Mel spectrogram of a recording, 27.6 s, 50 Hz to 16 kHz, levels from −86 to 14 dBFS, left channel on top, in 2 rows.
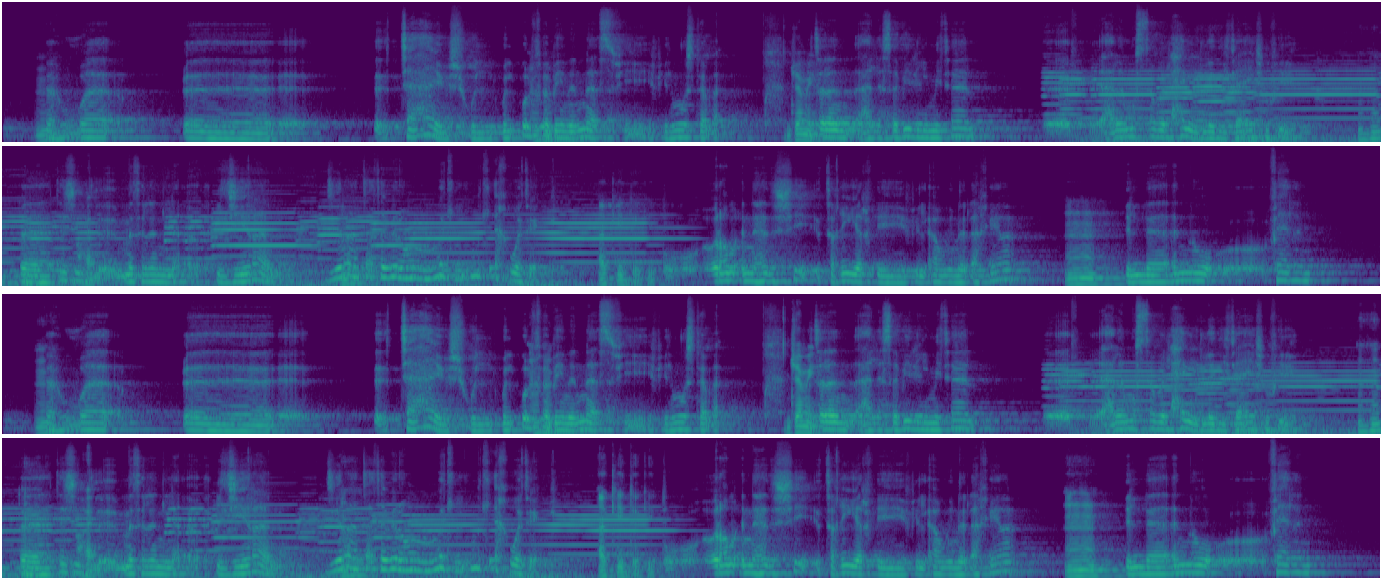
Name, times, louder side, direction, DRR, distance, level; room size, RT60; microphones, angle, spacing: voice 1, 0.4-1.2 1.8-3.0 3.7-7.2 7.6-9.7 10.4-12.9 14.0-16.6 17.0-19.2 20.4-23.9 25.0-26.9, right 1 dB, 20° right, 9 dB, 1.1 m, -34 dB
voice 2, 7.8-8.2 13.6-14.2 14.5-14.7 17.2-17.4 19.7-20.2 24.4-24.7, right 2 dB, 85° right, 9 dB, 1.1 m, -35 dB
sound 1, 10.4-20.2, left 2 dB, 60° left, 6.3 m, -39 dB
28.0 x 15.5 x 7.7 m, 2.2 s
head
